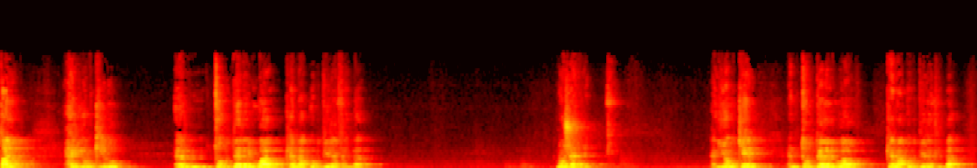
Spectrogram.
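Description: A man teaching Arabic grammar to a class, quizzing students by name and drawing out example words slowly. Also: fairly high pitch, expressive, a little mellow. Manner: drills students with repeated questions, drawn-out examples. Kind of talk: classroom lesson, questioning students. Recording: very echoey room, mic far off.

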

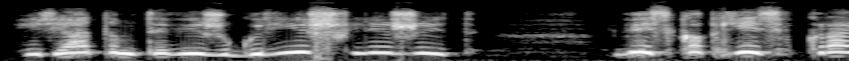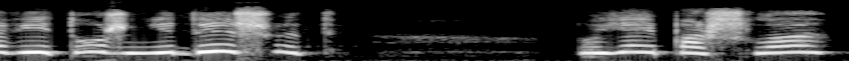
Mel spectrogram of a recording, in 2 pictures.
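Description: A woman's voice: very high voice, steady tone, a little slow, gravelly, a little mellow, no echo, voice pushed up, heavily acted. A woman voicing a fussy, suspicious old female neighbor who chatters and repeats herself, on a dull, dry recording. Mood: gossiping.

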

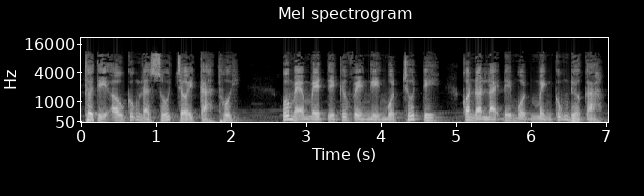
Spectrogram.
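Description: Gentle, naive young husband, soft and choked up, as the male narrator reads him; audiobook, low husky voice. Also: expressive, normal speed, soft background music. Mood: choked soothing. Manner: choked-up, soothing.

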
